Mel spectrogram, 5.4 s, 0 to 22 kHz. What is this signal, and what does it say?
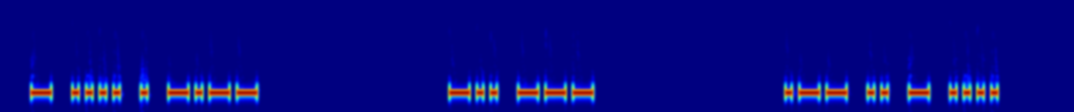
Morse code, heard as a keyed tone, about 34 wpm, 700 Hz. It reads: THEY DO WITH
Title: 4x Word-Spacing - Sentences from Top 200 Words - 35wpm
